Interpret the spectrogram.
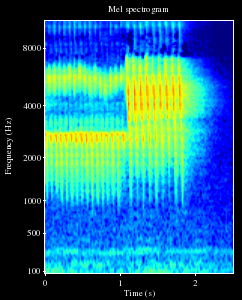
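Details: Canary song, described as a long rolling 'gacor' performance: a fast trill of repeated notes that shifts into a higher, louder rapid series of descending notes before fading out.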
